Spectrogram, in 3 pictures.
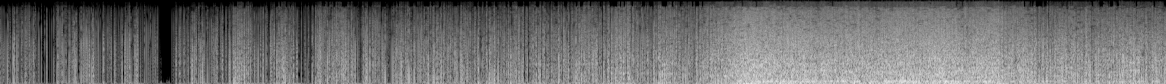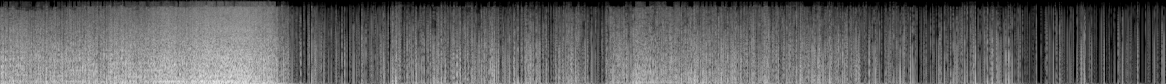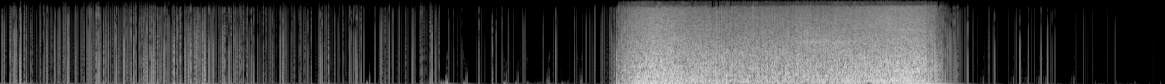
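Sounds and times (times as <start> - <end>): loud harsh static noise: 0.0 - 21.8, 29.4 - 33.0
crackle of small clicks: 0.0 - 34.9.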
